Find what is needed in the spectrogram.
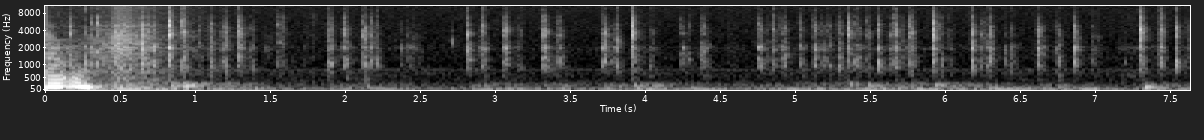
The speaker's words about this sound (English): I can't see what I'm typing, so I think that was all correct, right?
